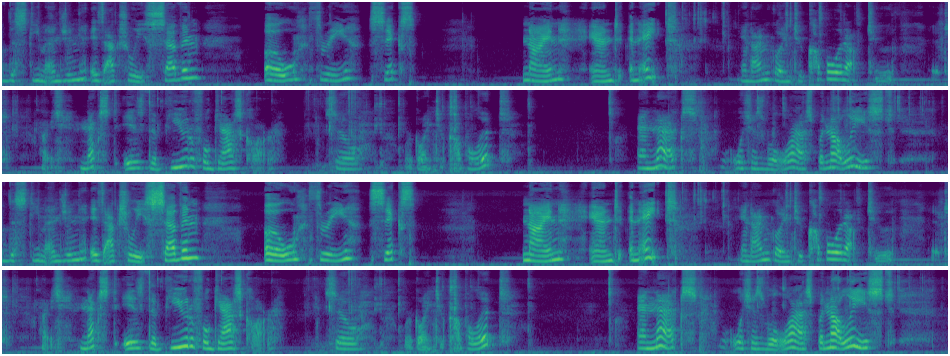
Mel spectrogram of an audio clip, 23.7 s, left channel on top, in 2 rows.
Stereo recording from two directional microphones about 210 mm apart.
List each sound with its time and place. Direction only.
0.2 s a woman's voice: 15° right (ahead or behind); by 5.1 s 45° right (ahead or behind)
6.5 s speech: 40° right (ahead or behind)
9.2 s speech: 35° right (ahead or behind)
19.7 s a woman's voice: 50° right (ahead or behind)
